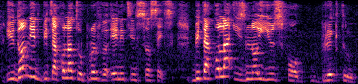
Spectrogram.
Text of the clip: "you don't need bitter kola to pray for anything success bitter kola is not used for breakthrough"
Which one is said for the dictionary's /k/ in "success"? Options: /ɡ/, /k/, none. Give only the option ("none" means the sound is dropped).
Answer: none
